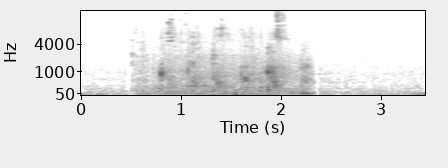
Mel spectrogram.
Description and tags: stairway footwalk
Person walking downstairs. Recorded with a Zoom H2. Recorded at Campus Upf square.
campus-upf, footstep, run, stairs, stairway, UPF-CS13, walk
